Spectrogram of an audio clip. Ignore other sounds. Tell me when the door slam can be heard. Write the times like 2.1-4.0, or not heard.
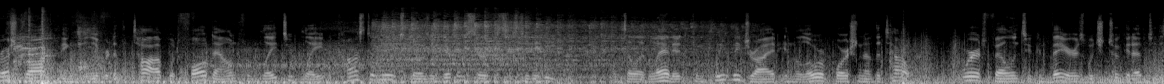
0.2-0.7, 8.8-9.2.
